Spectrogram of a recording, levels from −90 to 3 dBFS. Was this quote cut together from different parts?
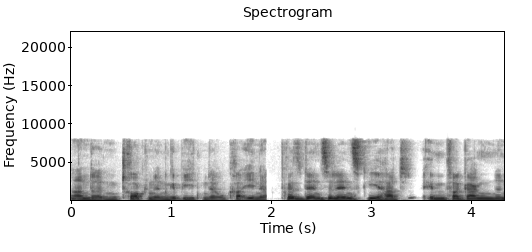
yes; 1 cut; at 1.9 s

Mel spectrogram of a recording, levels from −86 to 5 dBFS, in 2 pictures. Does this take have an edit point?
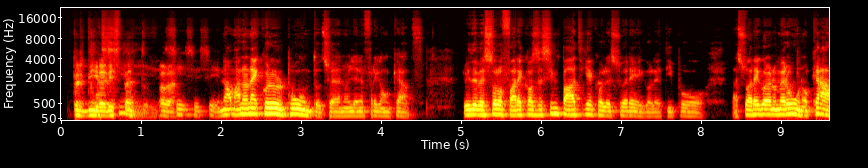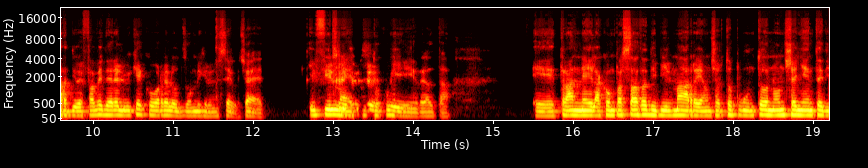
no; 0 cuts

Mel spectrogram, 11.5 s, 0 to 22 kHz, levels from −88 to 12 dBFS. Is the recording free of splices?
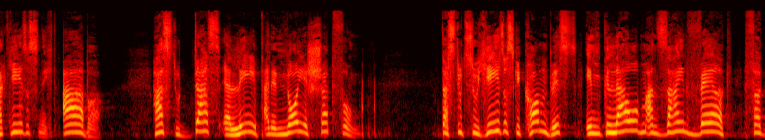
no; 1 cut; at 8.7 s

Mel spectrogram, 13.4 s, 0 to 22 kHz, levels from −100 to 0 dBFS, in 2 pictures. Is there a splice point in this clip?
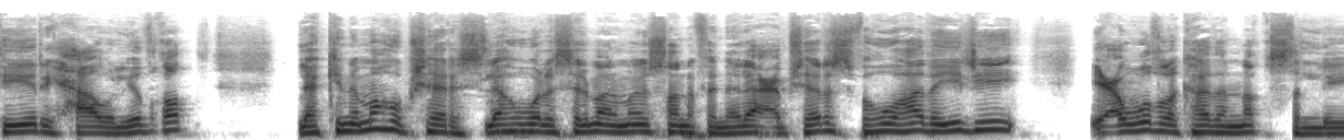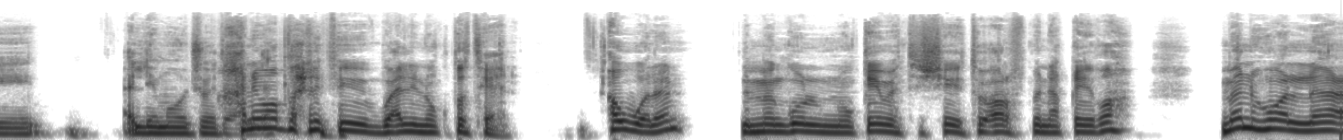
no; 0 cuts

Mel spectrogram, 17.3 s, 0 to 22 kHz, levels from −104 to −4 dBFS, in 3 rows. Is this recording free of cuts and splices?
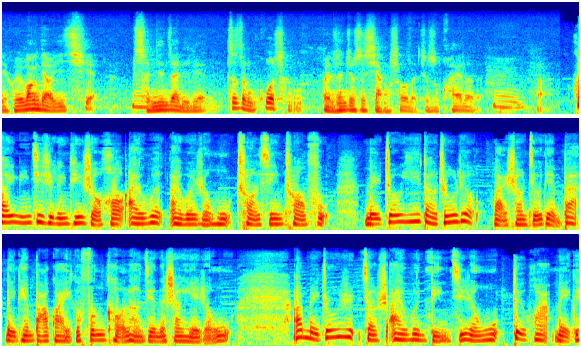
no; 2 cuts; at 3.1 s, 11.5 s

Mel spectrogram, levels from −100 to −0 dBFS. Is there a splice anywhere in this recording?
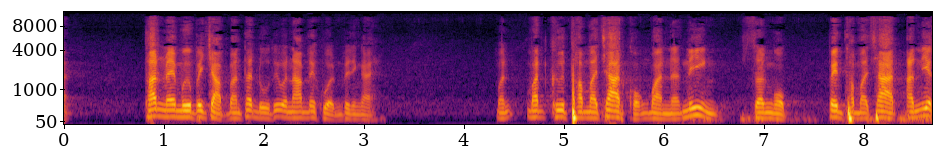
yes; 1 cut; at 6.2 s

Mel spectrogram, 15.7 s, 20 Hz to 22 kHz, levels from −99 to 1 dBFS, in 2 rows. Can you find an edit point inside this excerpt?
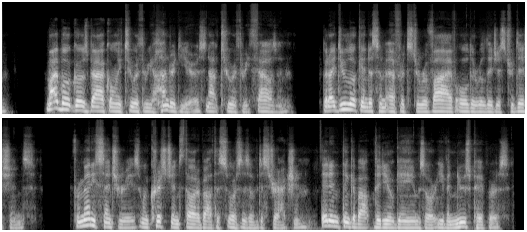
no; 0 cuts

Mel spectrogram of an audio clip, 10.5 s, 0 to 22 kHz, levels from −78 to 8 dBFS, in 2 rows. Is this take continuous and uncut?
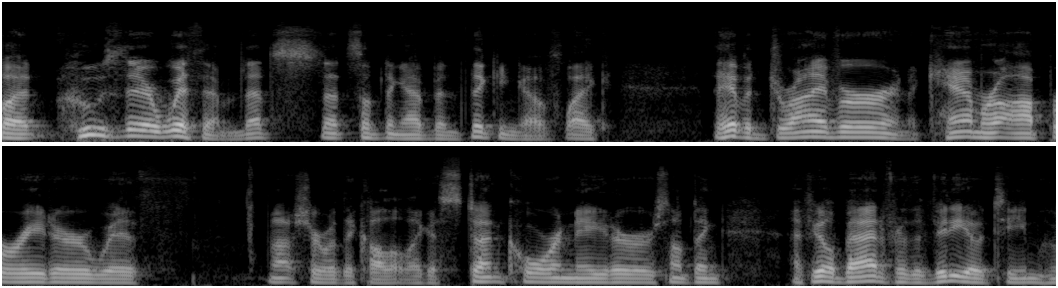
no; 1 cut; at 9.0 s

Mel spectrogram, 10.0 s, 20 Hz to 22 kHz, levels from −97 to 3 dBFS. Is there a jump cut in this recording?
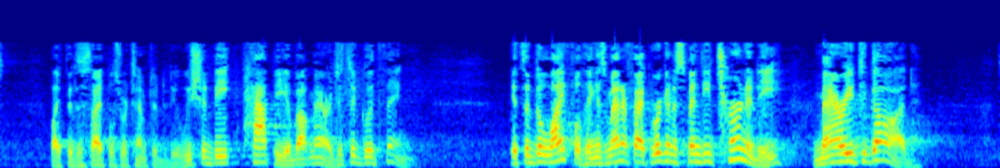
no; 0 cuts

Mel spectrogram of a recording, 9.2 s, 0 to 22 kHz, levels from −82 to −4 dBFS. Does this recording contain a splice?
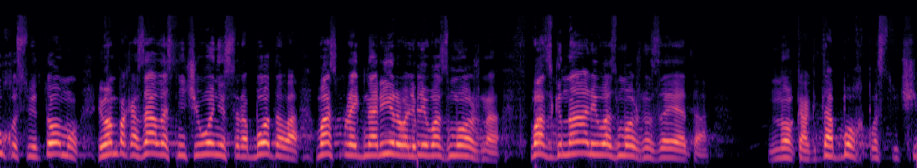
yes; 1 cut; at 4.2 s

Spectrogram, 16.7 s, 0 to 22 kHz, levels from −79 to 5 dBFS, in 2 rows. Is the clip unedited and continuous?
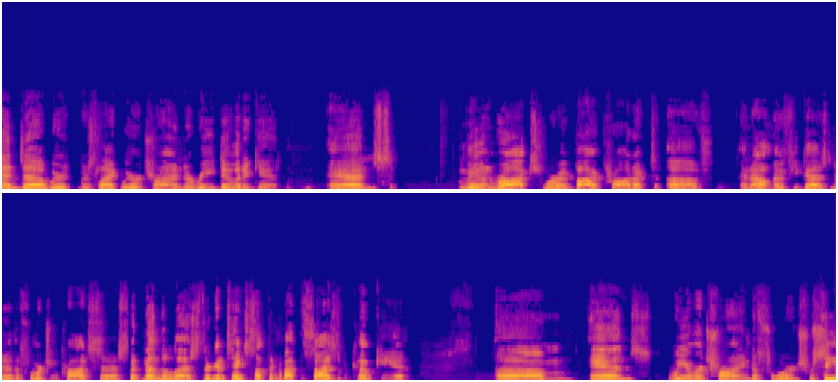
no; 3 cuts; at 9.6 s, 13.1 s, 14.1 s

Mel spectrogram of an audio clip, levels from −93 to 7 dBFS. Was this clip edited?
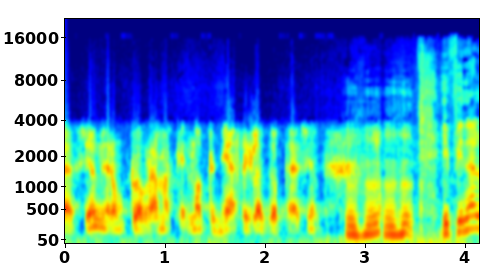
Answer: yes; 1 cut; at 3.1 s

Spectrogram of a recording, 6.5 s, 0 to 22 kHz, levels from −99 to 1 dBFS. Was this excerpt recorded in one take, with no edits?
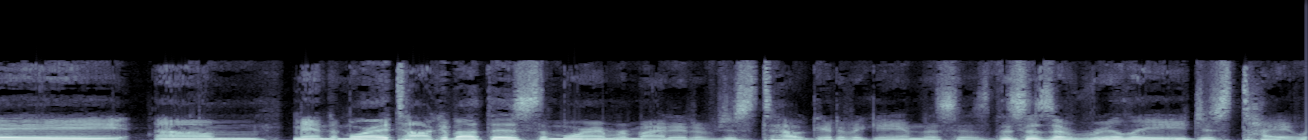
no; 1 cut; at 1.4 s

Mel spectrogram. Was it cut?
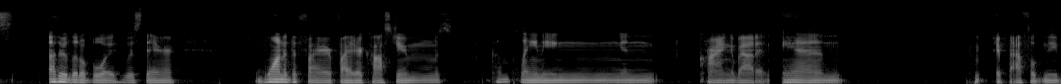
yes; 1 cut; at 7.7 s

